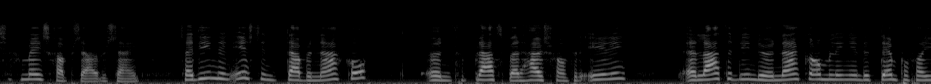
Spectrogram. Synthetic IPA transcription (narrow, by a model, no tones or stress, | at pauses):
səχəmejnsχɑpsɑwdənzɛjnz̥ɛjdindənʔɪəɹstɪndətabərnaːkəlˠʔənfərplaːsbarɦœɥsfɑnvərɪːrɪŋ | ɛnlaːtərdindəɦɵnːaːkoməlɪŋɪndətɛmpəlˠfɑn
